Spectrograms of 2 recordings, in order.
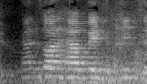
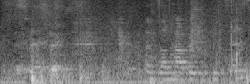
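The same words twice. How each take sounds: First: It is said louder and more clearly. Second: It is said at a quieter, normal volume.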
